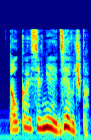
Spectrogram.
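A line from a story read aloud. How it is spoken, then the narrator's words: Whispered. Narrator (Russian): шептал другой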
